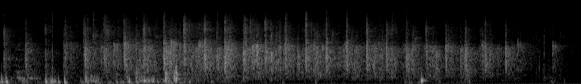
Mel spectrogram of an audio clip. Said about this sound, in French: alors il vaut mieux applaudir à la fin, hein, parce que je n'ai pas encore commencé. C'est bien en tout cas, c'est encourageant.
